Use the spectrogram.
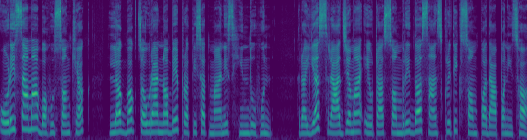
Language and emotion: Nepali, neutral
